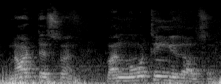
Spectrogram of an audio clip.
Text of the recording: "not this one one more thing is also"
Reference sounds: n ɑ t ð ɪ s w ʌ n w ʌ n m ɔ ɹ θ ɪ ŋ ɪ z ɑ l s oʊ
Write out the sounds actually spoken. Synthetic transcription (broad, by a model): n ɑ t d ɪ s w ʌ n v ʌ n m ɔ ɹ t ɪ ŋ ɪ z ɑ l s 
